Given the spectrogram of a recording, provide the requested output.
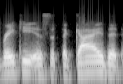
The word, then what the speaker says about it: Reiki: It's actually pronounced Reiki.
